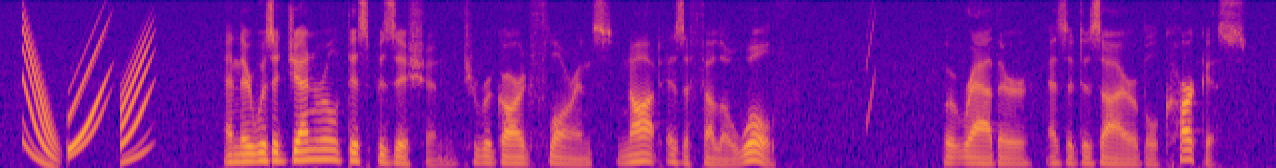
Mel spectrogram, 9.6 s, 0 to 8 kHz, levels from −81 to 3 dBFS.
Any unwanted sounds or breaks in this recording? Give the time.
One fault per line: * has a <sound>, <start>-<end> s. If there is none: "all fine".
* has a chirp, 0.2-1.2 s
* has a chirp, 6.5-6.6 s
